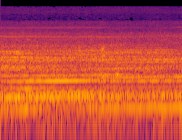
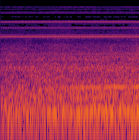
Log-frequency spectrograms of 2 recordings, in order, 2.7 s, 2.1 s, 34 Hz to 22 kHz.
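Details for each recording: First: About 14-month-old AAON unit, 1 HP 460V three-phase Baldor fan motor on a VFD, before repair: constant drone with a rough hum pulsing about four times a second; worn motor bearings, later replaced. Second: About 14-month-old AAON unit, 1 HP 460V three-phase Baldor fan motor on a VFD, after replacing bad bearings: quiet, even fan hum with no bearing growl or grinding, quieter than before; normal fan motor running.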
